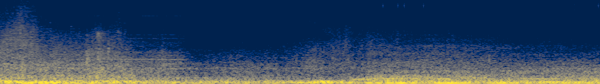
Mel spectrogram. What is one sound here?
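A deep spaceship rumble drones steadily.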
